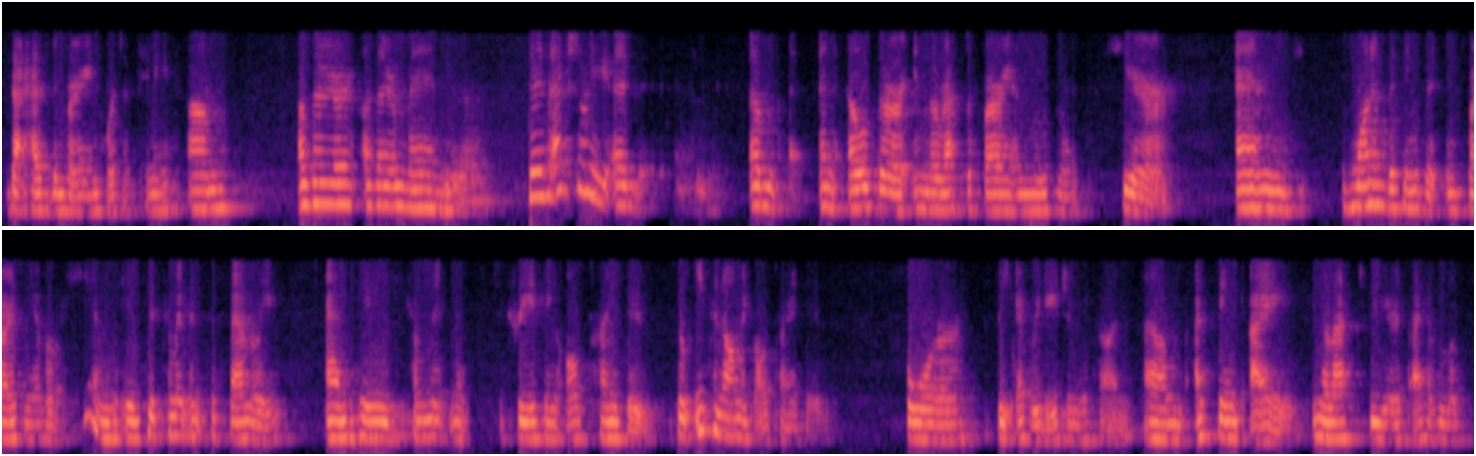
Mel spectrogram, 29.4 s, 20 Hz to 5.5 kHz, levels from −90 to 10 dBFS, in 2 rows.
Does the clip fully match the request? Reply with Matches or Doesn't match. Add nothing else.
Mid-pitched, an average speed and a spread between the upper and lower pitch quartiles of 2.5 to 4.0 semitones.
Doesn't match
